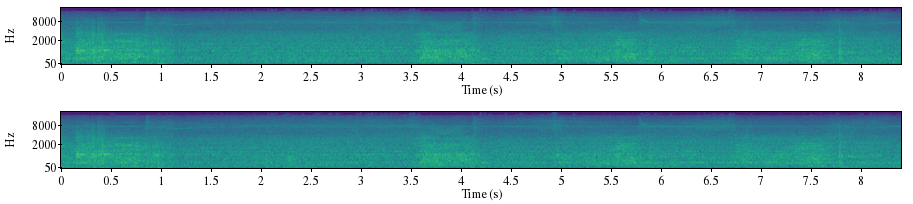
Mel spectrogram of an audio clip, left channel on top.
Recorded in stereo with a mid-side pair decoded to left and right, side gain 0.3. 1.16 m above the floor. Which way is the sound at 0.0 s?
15° left.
